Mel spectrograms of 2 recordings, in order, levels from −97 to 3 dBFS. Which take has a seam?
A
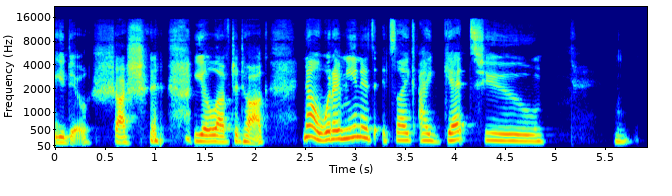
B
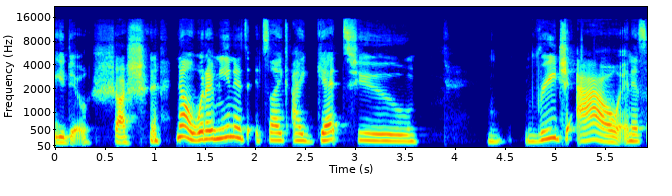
B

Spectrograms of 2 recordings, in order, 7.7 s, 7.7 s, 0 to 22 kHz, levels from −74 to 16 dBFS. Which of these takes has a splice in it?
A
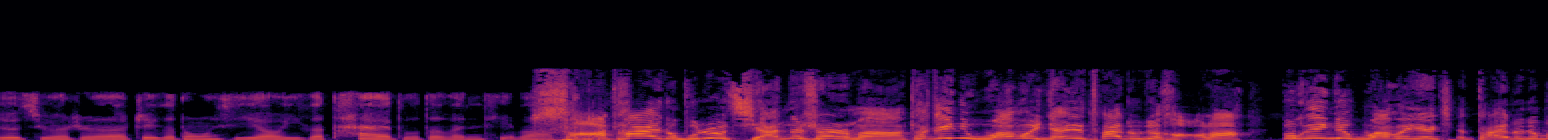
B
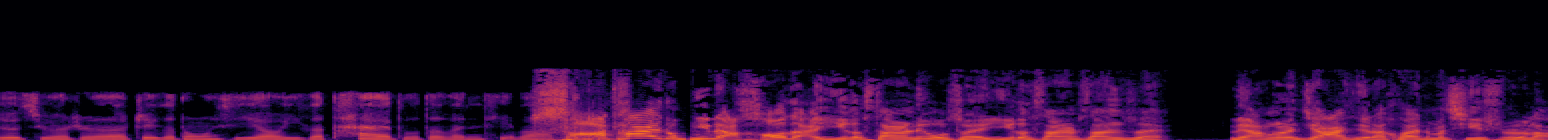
B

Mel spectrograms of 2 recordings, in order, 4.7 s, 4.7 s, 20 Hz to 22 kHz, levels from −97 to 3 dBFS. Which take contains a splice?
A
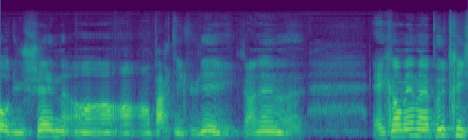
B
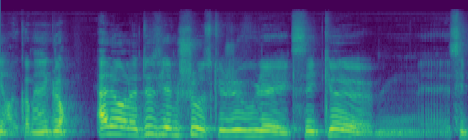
B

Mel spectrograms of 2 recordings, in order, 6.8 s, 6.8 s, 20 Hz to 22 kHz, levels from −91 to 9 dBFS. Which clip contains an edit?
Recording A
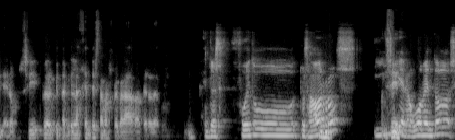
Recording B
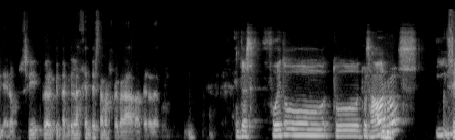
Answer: A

